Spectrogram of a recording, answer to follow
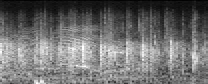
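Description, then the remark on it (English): A church audience claps its hands to thank God for the healing of the pastor's wife, in a dense, steady burst of overlapping claps that holds at a fairly even loudness throughout, with no clear talking over it. “Would you clap your hands and thank God for his healing virtue in your pastor's wife?”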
